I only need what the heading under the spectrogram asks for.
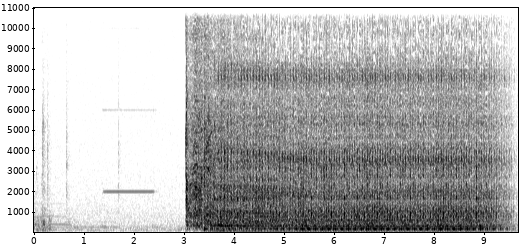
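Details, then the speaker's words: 2009 Audi A3 1.9 TDI Sportback, 167,000 miles, after replacing the failed dual-mass flywheel and the worn clutch: the engine cranks, catches and settles into an even diesel idle with no rattle; the earlier idle rattle from underneath is gone. "Okay, we're done, and I'm pleased to say it started up fine. Engine feels great, it's not rattling like it did before."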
